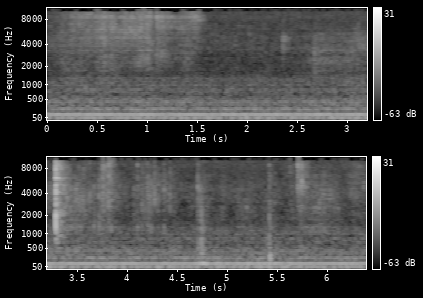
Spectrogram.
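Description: Chewing a mouthful of dry cornstarch: a few soft clicks and squeaks about halfway through and later, over a steady low hum.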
